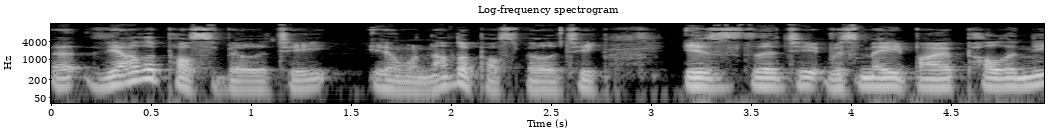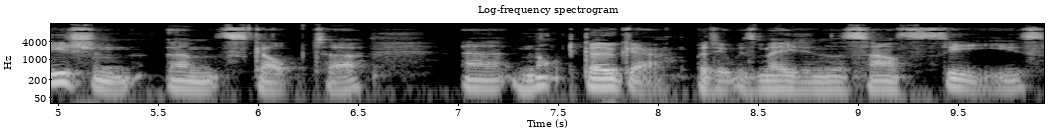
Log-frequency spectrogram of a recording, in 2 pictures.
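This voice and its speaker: The voice sounds somewhat breathy. The recording is very clean, with a silent background. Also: man, fairly low pitch for a man, ordinary pitch variation, moderate pace. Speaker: art journalist. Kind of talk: interview. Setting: office. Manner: halting, many fillers.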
